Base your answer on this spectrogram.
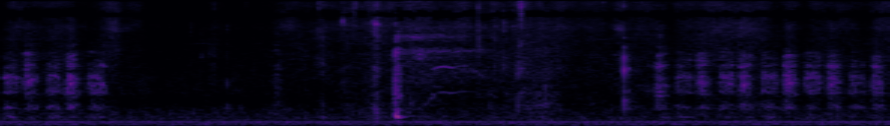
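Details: A pampered young dog pants while insisting on petting and attention. Soft, rapid breathy puffs come in bursts with short pauses, and one brief knock sounds midway. A steady low hum runs underneath.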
